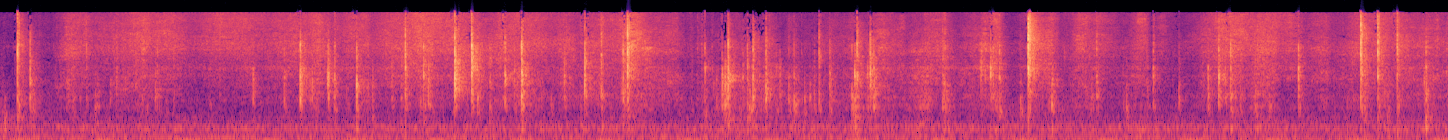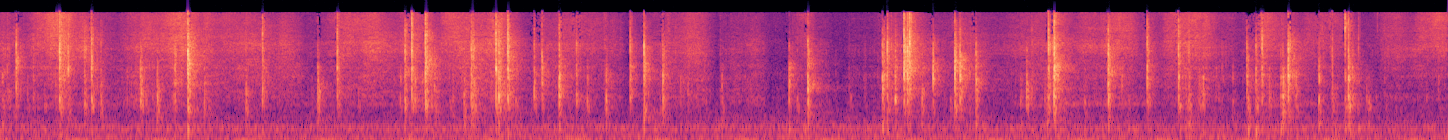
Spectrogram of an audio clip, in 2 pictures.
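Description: A Ready Rice plastic laminate pouch is tapped and scratched with long glittery nails, producing a rapid stream of sharp, bright clicks and crinkly scratches. The short, dry taps come in uneven bursts over a faint, steady low hum.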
